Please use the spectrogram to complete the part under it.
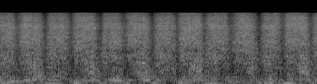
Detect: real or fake real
